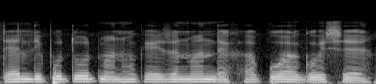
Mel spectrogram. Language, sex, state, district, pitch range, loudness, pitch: Assamese, male, Assam, Sonitpur, 110-120 Hz, -15 LUFS, 120 Hz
